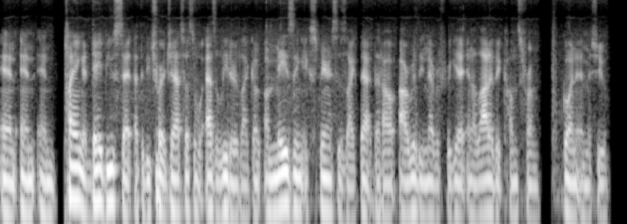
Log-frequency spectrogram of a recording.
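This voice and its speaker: Very deep and low, a man's voice moves at a fairly quick pace with fairly even intonation on a very clean recording with a silent background. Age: 20s. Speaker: jazz musician and student. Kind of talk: interview. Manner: halting.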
